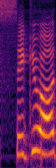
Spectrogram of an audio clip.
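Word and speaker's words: sequoia: second रुको मैं हमेशा कंफ्यूज हो जाती इसको प्रोनाउंस करते समय सेकुआ जो होता है यस सेकवा जो होता है जिसको कहते हैं रेड वुड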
